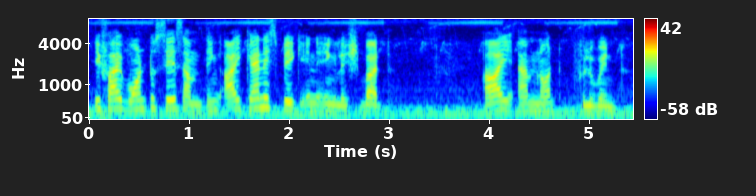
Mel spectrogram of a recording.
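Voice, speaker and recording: A man with an Indian accent and Hindi as his first language speaks in a high-pitched voice. He gives informal learning advice, pausing and repeating phrases for emphasis. Clear outdoor background noise sits behind him. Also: fairly even intonation, sharp tone. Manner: halting, repetitive, emphatic, frequent "you know" and "okay" tags. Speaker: English-learning video host, learner. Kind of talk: informal spoken advice to viewers.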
